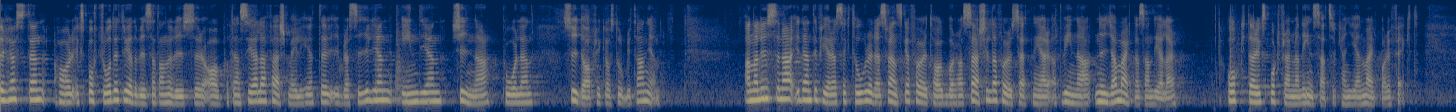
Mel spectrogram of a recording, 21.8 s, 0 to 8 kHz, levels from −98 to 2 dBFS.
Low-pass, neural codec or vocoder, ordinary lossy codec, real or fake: 7.2 kHz; vocoder, 44.1 kHz, 128 mel bands every 512 samples, BigVGAN v2; none; fake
